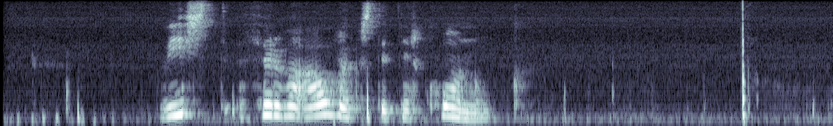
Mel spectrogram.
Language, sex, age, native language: Icelandic, female, 40-49, Icelandic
